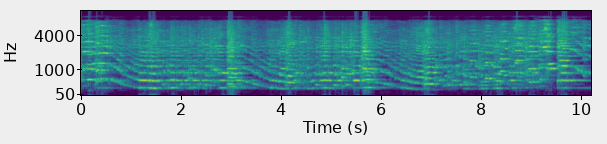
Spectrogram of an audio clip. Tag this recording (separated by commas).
Music, Musical instrument, fiddle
